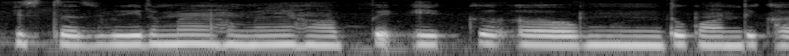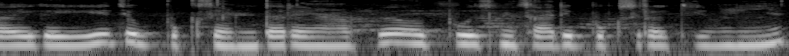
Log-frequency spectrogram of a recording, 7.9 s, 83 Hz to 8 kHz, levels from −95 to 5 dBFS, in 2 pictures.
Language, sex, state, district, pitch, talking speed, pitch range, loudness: Hindi, female, Goa, North and South Goa, 220 Hz, 190 wpm, 210-225 Hz, -23 LUFS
